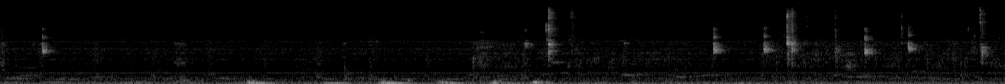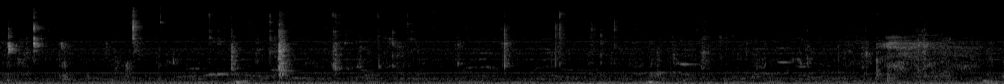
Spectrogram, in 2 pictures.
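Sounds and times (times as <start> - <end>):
person chewing: 4.4 - 6.4, 7.0 - 20.0
wet lip smacks and mouth clicks: 7.1 - 11.8.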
